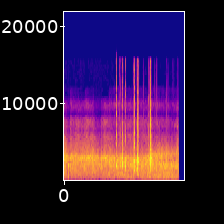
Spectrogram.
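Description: A rifle is reloaded with sharp metallic clicks.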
